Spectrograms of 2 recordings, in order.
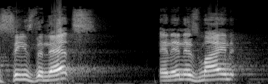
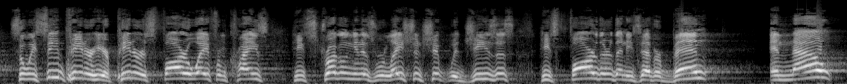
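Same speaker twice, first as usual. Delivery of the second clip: usual speaking voice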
